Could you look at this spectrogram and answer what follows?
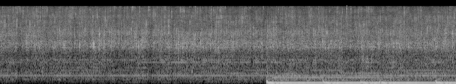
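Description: Meatballs and chicken sausages sizzle on a hot grill, a steady frying hiss joined by a louder burst of crackling partway through as pieces are flipped, with faint low knocks near the end.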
